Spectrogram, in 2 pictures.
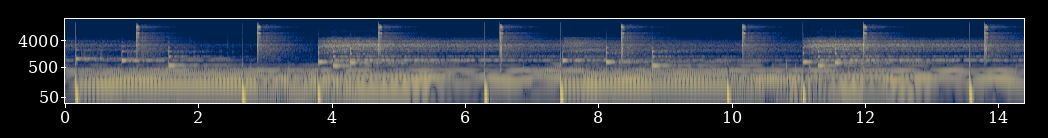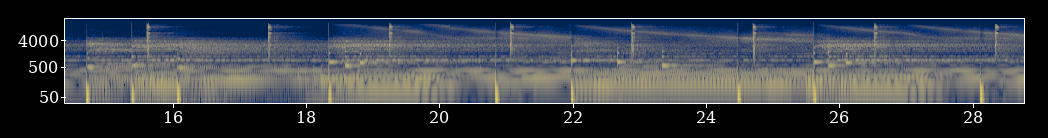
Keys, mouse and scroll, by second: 1.5 middle click, 5.0-8.5 middle drag, 9.4 middle click, 10.0 KP_1, 10.2 click, 11.7 middle click, 13.2-14.4 middle drag, 14.4 Tab, 17.9 KP_7, 19.2 middle click, 20.8-23.0 middle drag, 23.4-25.3 drag, 23.9-25.5 right drag, 25.5-28.0 middle drag, 25.5 scroll down 1, 25.7-26.1 scroll up 1.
